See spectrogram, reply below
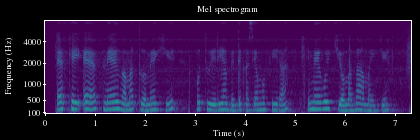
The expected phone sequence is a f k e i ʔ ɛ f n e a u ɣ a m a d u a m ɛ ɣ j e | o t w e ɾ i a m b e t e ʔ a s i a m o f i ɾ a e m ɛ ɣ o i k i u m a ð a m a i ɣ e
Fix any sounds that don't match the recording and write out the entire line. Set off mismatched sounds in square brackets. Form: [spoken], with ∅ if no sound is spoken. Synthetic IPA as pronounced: [ɛ] f k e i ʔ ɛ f n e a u ɣ a m a [t] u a m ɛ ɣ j e | o t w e ɾ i a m b e t e [k] a s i a m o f i ɾ a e m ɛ ɣ o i k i [ɔ] m a ð a m a i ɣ e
